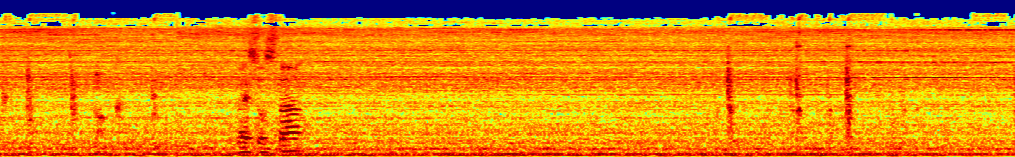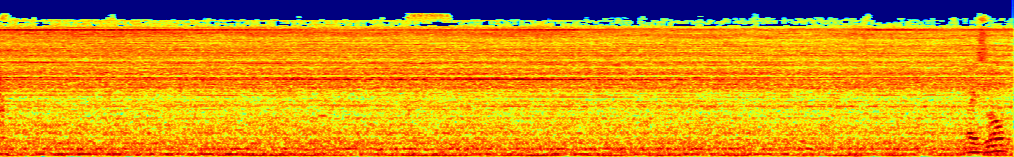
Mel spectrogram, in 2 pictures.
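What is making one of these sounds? A steady low engine rumble drones in a cockpit.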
